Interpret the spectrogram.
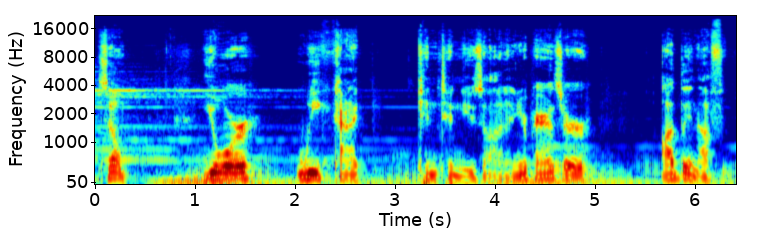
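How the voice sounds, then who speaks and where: A man running a tabletop game, narrating casually and haltingly in a conversational way. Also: mid-range voice, darkish tone. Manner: halting, conversational, peppered with "like" and "kinda". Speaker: game master. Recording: instrumental music bed behind the voice.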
